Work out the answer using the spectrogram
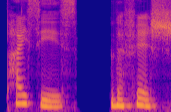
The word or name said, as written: Pisces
